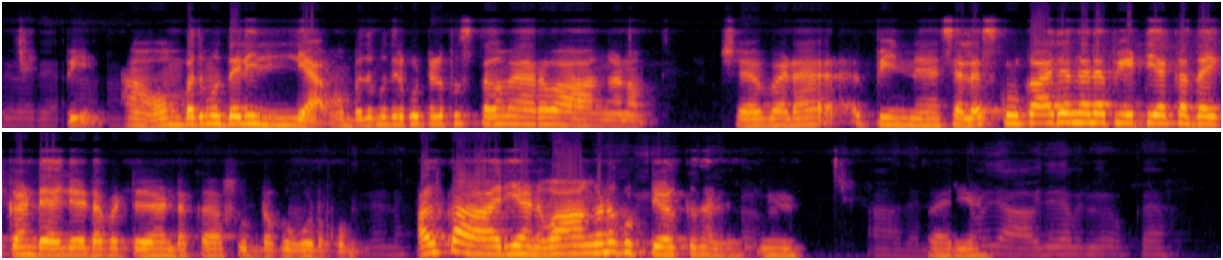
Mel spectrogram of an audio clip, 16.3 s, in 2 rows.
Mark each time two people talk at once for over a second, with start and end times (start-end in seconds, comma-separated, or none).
11.2-13.1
